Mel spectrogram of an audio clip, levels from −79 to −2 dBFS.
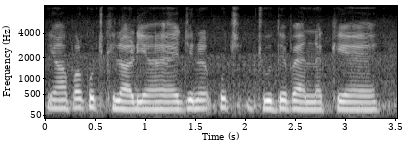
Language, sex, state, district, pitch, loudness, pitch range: Hindi, male, Uttar Pradesh, Shamli, 170 Hz, -15 LUFS, 155-180 Hz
